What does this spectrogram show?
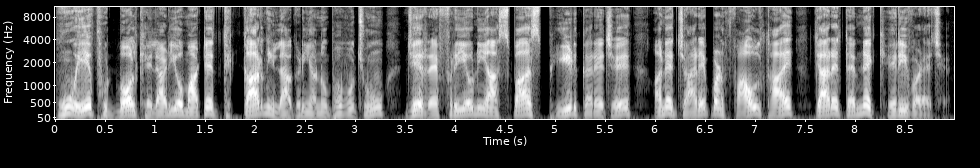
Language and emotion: Gujarati, disgusted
